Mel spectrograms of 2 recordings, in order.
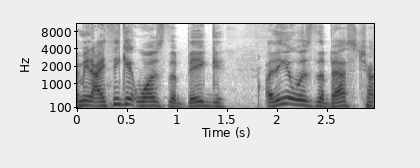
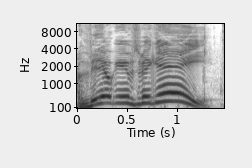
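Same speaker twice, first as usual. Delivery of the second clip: calling out; 12 semitones higher, 3 dB louder, slower than usual. Real, not acted. Calling out to co-host.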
